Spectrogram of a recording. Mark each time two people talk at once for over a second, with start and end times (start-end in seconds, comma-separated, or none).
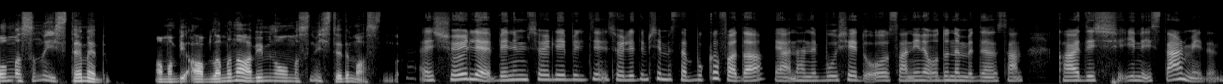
none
